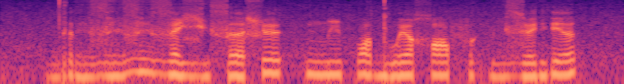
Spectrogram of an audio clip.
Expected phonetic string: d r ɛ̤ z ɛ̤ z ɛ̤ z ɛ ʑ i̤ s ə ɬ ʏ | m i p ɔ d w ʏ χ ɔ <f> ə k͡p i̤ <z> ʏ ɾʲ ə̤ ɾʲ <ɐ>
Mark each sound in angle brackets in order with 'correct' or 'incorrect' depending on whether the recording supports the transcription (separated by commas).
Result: correct, correct, incorrect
